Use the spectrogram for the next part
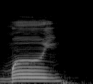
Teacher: o nasal é aquele ditongo mais digamos assim fechado onde o som sai mais pelo nariz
